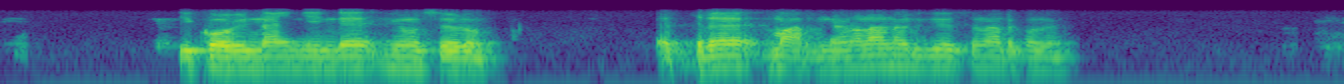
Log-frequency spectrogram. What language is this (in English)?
Malayalam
